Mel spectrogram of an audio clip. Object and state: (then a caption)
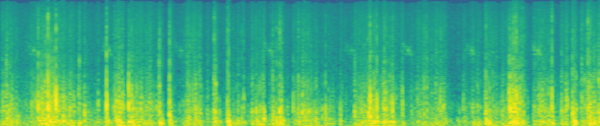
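Woven straw hat. Fingertips and nails rapidly tap and scratch the crown top of a woven straw cowboy hat. The result is a dense run of quick, dry taps mixed with scratchy rustling, mostly low and mid in tone with little high brightness. Each tap dies away almost instantly.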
